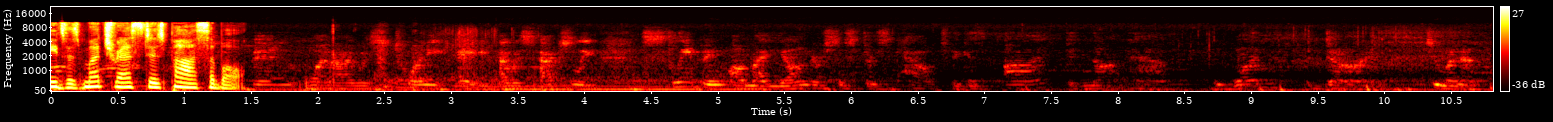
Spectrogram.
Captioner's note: TV continues playing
